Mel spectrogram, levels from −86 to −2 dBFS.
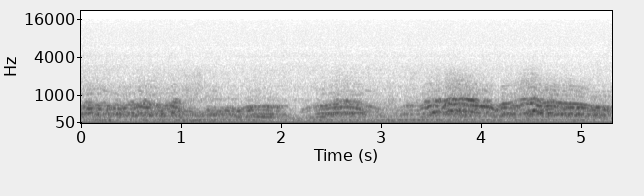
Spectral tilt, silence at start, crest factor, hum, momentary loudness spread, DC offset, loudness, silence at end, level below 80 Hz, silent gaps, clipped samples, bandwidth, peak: -8 dB/octave; 0 s; 16 dB; none; 9 LU; 1%; -34 LUFS; 0 s; -54 dBFS; none; under 0.1%; 16.5 kHz; -18 dBFS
